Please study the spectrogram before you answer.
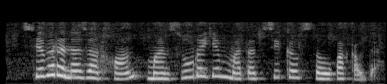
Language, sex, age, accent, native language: Uzbek, female, under 19, Toshkent shahri, Uzbek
